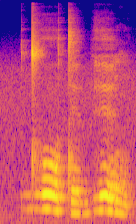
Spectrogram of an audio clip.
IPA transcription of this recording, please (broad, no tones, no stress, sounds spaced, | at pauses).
dʱ o t ɪ bʱ ɪ ŋ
